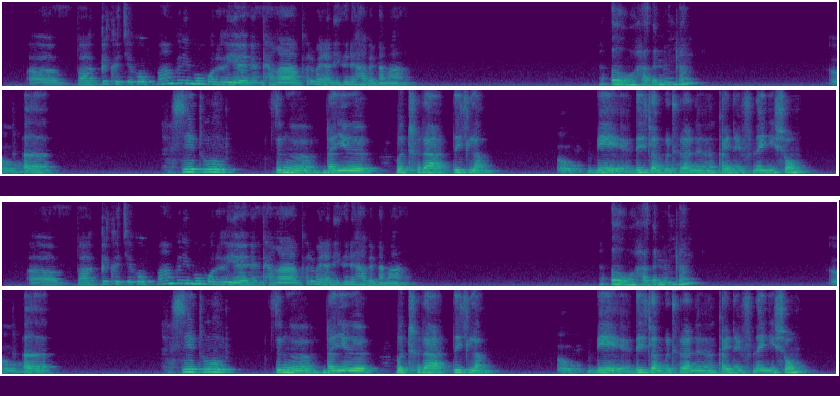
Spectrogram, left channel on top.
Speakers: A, in the centre; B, on the right.
A: ओ बा बे खोथियाखौ माबोरै महर होयो नोंथाङा फोरमायनानै होनो हागोन नामा?
B: ओ औ हागोन नोंथां।
A: औ
B: ओ जिहेथु जोङो दायो बोथोरा दैज्लां
A: औ
B: बे दै ज्लां बोथोरानो गायनाय फुनायनि सम।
